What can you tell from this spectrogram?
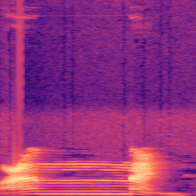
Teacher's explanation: We merge it into the meme. So the noon is still there present in writing, but it's not present in pronunciation due to the fact that noon and meme both have that nasal sound. So amman.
